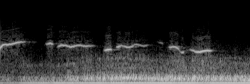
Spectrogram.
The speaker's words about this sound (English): No, for heaven's sake, whistle if you must. Oh, well, thank you.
